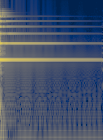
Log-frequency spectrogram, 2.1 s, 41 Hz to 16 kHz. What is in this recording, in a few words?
KEY MKS, Pop Pianos, Rhodes; Roland L-CD701; Pop Pianos 3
